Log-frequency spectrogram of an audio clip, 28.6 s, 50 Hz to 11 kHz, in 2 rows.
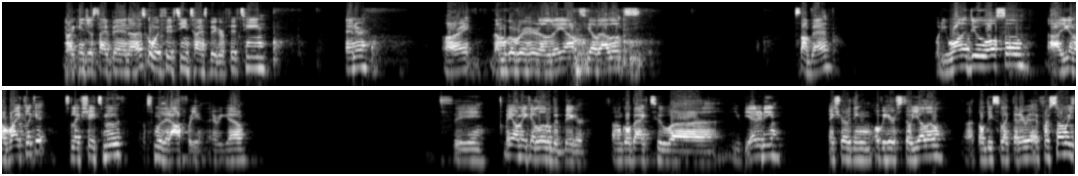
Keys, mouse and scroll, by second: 7.9 click, 8.5-9.1 scroll up 3, 9.1-9.9 scroll down 4, 9.5 middle click, 12.2 middle click, 14.4 right click, 16.7 middle click, 17.6-18.0 scroll up 4, 18.7-19.1 scroll down 3, 19.1 middle click, 20.0 middle click.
